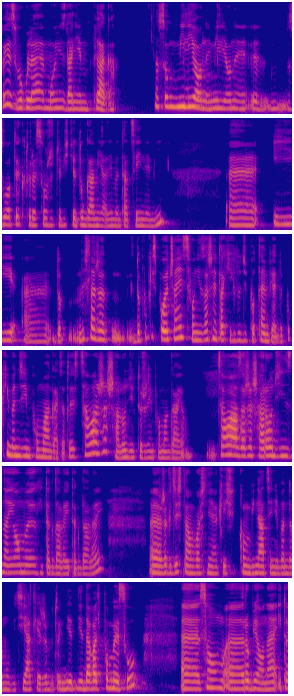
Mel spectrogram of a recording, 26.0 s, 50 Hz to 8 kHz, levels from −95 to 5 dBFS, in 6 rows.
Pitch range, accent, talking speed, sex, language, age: 180-230 Hz, native, 155 wpm, female, Polish, 20-39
